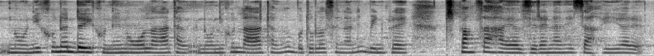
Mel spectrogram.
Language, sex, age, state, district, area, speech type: Bodo, female, 30-45, Assam, Chirang, urban, spontaneous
